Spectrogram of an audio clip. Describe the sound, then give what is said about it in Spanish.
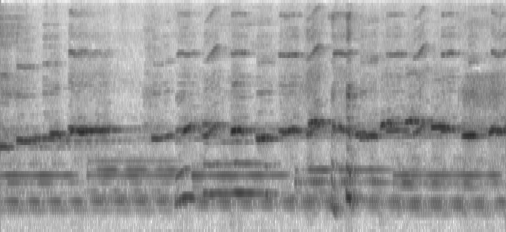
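Someone whistles a melody, a steady run of sustained pitched notes that glide and shift from one to the next over several seconds, with no talking. “Cuesta escuchar este silbido y reírse, porque todos sabemos a quién nos trae.”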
